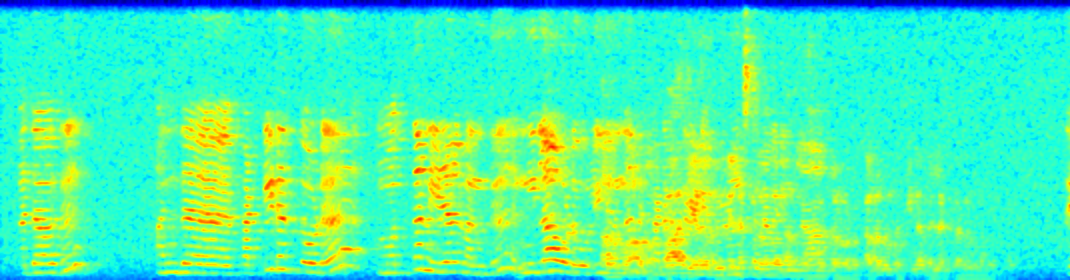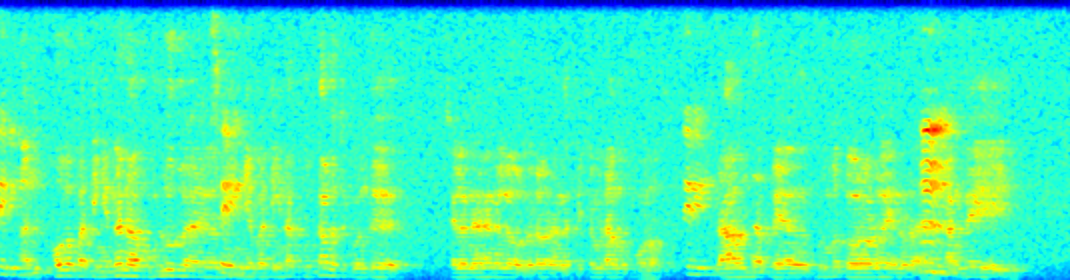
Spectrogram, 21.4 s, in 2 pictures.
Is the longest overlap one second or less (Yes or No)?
No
